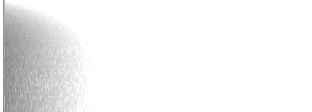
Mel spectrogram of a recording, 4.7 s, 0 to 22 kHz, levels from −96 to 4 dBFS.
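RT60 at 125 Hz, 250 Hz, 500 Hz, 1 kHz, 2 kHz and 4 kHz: 1.7 s, 1.7 s, 1.7 s, 1.7 s, 1.7 s, 1.7 s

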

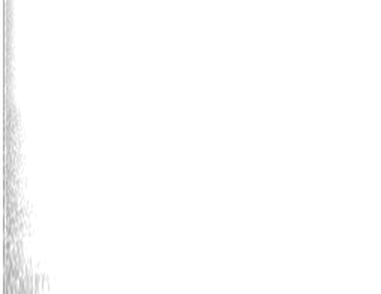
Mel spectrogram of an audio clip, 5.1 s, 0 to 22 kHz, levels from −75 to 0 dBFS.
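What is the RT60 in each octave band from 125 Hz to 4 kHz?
1.6 s, 1.6 s, 1.0 s, 1.1 s, 0.85 s, 0.75 s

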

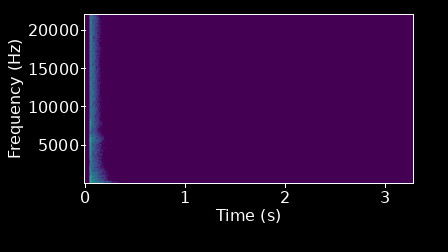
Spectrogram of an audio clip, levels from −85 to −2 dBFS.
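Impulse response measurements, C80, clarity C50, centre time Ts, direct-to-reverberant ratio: 23.5 dB, 15.5 dB, 7 ms, 5.0 dB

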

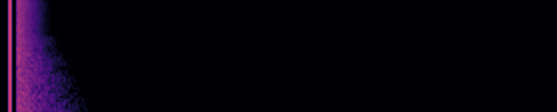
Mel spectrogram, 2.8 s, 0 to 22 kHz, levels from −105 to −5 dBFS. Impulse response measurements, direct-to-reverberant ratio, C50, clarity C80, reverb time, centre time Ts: 6.0 dB, 9.5 dB, 14.5 dB, 0.45 s, 13 ms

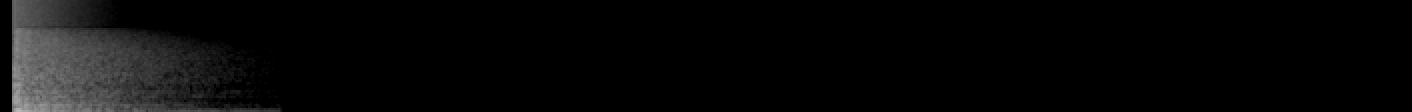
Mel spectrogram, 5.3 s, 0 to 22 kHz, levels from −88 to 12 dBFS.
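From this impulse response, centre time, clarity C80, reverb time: 41 ms, 7.0 dB, 1.0 s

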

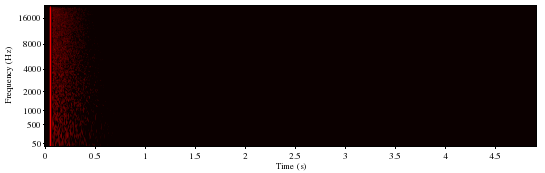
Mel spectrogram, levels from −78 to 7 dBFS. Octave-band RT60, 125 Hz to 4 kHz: 2.5 s, 2.4 s, 2.3 s, 2.3 s, 2.2 s, 2.2 s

